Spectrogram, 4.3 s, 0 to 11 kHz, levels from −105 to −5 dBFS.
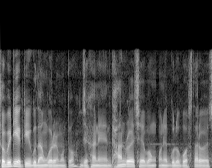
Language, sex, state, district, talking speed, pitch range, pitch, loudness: Bengali, male, Tripura, Unakoti, 170 wpm, 95-105 Hz, 100 Hz, -21 LUFS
